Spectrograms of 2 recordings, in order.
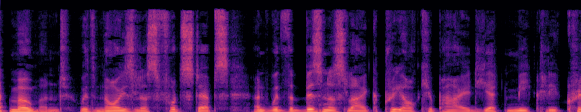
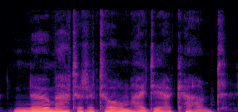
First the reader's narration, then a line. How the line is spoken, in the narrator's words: she said, meekly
